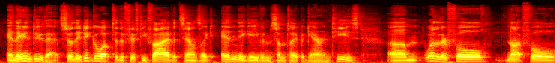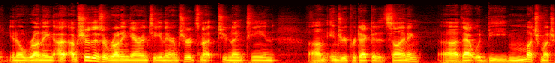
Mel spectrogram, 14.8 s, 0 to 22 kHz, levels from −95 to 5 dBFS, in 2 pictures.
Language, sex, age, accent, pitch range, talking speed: English, male, 40-59, American, 80-100 Hz, 230 wpm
